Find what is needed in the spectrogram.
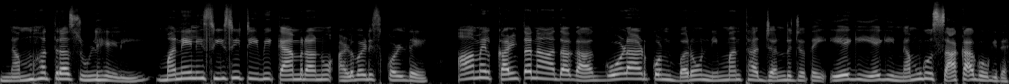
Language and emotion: Kannada, disgusted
